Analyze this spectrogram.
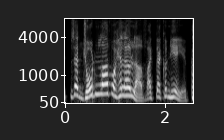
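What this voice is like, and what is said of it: Put-on English accent. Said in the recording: “I want this accent to appear in every episode ... the English accent”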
